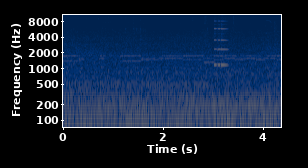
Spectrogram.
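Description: Soft background music of quiet held notes, with one short, bright electronic chime about three seconds in: an editing sound effect of the kind that accompanies an on-screen caption.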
